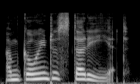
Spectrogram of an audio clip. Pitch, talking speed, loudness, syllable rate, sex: 235 Hz, 215 wpm, -15 LUFS, 4.8 syllables/s, female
